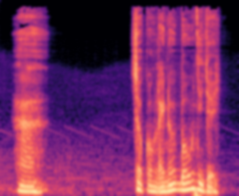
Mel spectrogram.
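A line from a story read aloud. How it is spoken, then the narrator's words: Trembling voice. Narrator (Vietnamese): cô cất lên giọng nói run rẩy của mình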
